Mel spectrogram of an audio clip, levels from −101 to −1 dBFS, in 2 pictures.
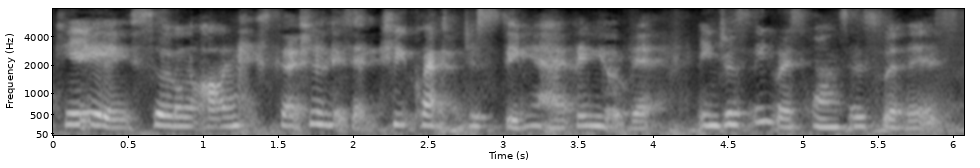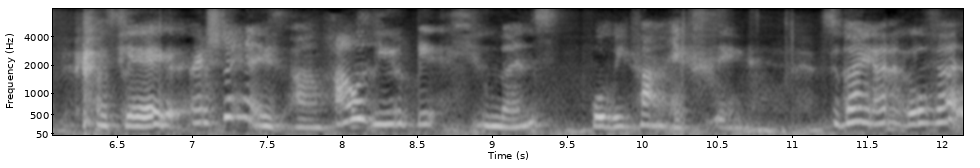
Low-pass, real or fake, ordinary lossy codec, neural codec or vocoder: none; fake; none; codec, 16 kHz, 1 kbps, FreqCodec, larger model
